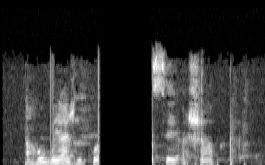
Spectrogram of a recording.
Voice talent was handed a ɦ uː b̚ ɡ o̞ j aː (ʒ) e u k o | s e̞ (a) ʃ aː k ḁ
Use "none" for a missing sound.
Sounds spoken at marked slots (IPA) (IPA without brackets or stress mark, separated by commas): ʒ, a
